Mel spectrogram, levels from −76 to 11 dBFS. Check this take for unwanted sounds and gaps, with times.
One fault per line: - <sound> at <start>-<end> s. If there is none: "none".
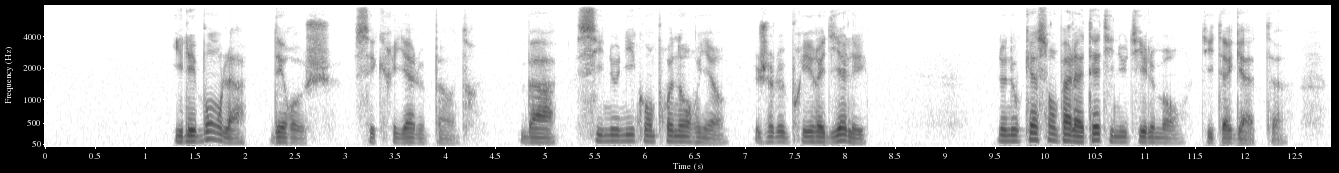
none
